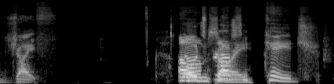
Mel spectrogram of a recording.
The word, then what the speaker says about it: GIF: in the wind, and I believe it's pronounced jife.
